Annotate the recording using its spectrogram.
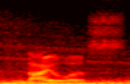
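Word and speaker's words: Nihlus: Niilus like N I like like N like Bill Nye and then like N like like N like like a nihilist.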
